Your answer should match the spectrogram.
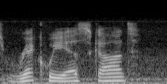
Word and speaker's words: Requiescant: I never know how to pronounce this properly. I believe it's Requiescant.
